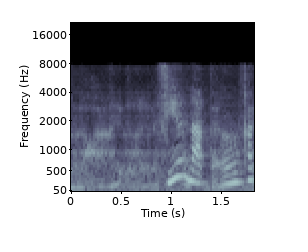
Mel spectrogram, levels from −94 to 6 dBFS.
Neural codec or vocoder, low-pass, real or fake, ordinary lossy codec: codec, 16 kHz, 0.5 kbps, FunCodec, trained on LibriTTS, 25 frames a second; none; fake; none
